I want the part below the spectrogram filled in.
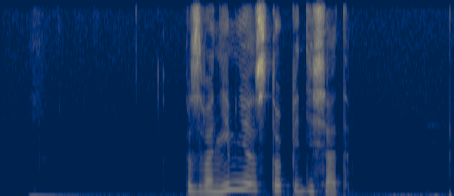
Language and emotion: Russian, neutral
